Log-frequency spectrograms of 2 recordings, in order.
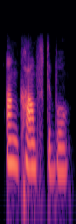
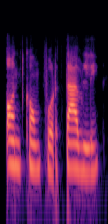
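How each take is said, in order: First: It is said with a standard English pronunciation. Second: It is said with a Spanish-influenced pronunciation. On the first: The speaker calls it right. "mi función como docente es repetírsela" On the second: The speaker calls it wrong. "mi estudiante desde el principio dice inconfortable"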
